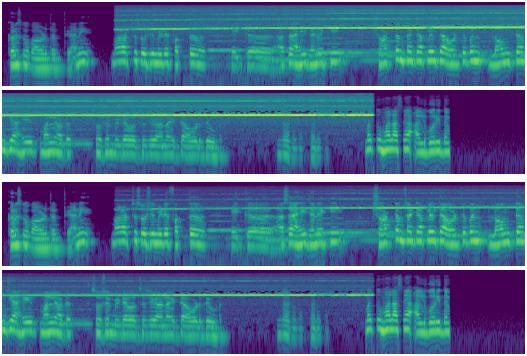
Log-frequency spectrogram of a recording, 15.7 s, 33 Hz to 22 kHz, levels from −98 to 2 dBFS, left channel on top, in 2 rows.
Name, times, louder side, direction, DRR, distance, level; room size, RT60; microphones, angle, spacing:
voice 1, 0.1-1.4 1.6-3.1 3.4-5.2 5.6-8.9 9.2-11.2, right 1 dB, 55° right, 2.3 m, -29 dB
sound 1, 1.7-13.4, left 11 dB, 50° left, 0.5 m, -15 dB
sound 2, 2.7-9.2, left 1 dB, 10° left, 3.9 m, -44 dB
voice 2, 12.0-12.6 13.3-14.6, right 1 dB, 20° right, 2.2 m, -28 dB
head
